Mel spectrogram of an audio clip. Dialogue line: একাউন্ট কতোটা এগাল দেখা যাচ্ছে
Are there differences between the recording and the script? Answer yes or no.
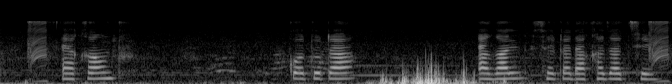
yes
